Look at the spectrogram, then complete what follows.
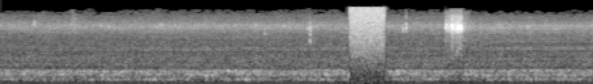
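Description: Steady low rushing background noise, with a brief sharp hiss about two and a half seconds in and a faint click just after.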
